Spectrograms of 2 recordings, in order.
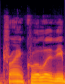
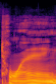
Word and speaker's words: tranquility: So he said, Houston, Tranquility Base here, the Eagle has landed. Well, I'm so excited I couldn't even pronounce tranquility. It came out twang. Twang.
